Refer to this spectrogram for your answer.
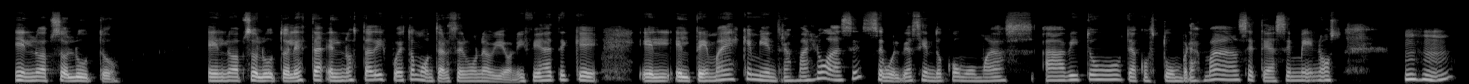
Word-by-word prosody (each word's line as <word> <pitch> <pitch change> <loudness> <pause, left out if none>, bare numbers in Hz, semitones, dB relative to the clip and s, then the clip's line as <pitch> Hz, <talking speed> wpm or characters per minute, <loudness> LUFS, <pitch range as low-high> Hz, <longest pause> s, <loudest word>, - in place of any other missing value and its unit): En 185 -3 +3
lo 185 - +3
absoluto, 165 -5 +1 0.8
en 170 -1 +3
lo 175 - +2
absoluto, 170 -1 +4
él 160 - +4
está 200 +3 +3
él 175 -3 0
no 185 - -1
está 205 +1 0
dispuesto 220 -1 0
a - - -2
montarse 160 -6 0
en 155 - -1
un 160 0 -2
avión. 130 -8 -2
Y 160 - -3
fíjate 195 +5 0
que 185 -4 +1 0.4
el 165 0 +3
el 170 -2 +4
tema 175 +6 +3
es 235 -1 -3
que 250 0 -1
mientras 180 -5 -1
más 190 +2 -2
lo 280 +2 +1
haces, 235 - -2
se - - -1
vuelve 160 0 -1
haciendo 175 -2 -3
como 170 -3 -3
más 170 +3 -4
hábito, 215 +3 0
te 175 - +1
acostumbras 165 0 -3
más, 215 -1 0
se 210 - -1
te 160 -3 -3
hace 160 +4 -2
menos 185 +2 -2 0.6
ujú, 230 - 0
180 Hz, 175 wpm, -26 LUFS, 165-205 Hz, 0.8 s, absoluto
